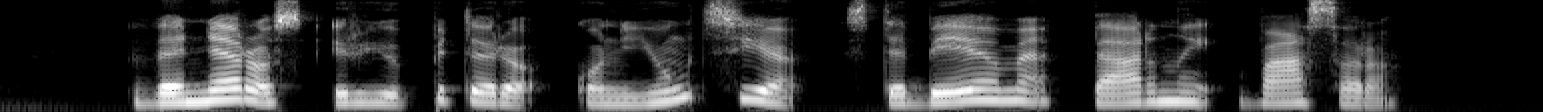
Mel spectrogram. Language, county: Lithuanian, Klaipėda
